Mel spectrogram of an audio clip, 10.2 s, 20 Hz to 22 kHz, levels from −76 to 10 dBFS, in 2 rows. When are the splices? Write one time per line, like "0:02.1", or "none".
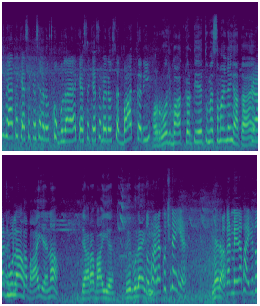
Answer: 0:05.0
